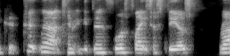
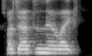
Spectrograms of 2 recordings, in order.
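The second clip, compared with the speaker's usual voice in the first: ordinary talk, nothing marked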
